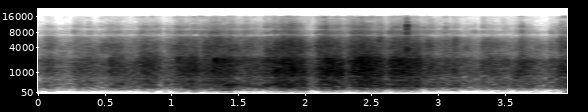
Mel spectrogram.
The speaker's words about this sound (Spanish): Dale fuerte ese aplauso a Jesús.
